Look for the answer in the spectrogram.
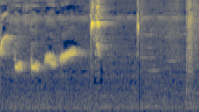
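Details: White-rumped shama in full song with varied fill phrases, used as master audio to teach captive birds: a series of clear whistled notes stepping upward, then a sharp high note, with a buzzy burst near the end.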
